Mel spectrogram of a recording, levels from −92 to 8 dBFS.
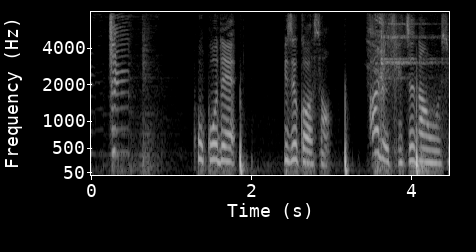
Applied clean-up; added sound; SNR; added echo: neural mask model RNNoise.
